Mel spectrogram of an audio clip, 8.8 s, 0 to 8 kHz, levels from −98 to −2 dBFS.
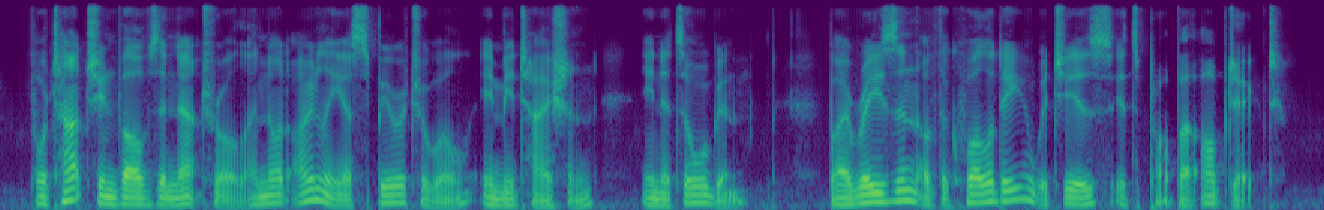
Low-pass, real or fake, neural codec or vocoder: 7.2 kHz; fake; codec, 16 kHz, 4 kbps, X-Codec, HuBERT features, trained on LibriSpeech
